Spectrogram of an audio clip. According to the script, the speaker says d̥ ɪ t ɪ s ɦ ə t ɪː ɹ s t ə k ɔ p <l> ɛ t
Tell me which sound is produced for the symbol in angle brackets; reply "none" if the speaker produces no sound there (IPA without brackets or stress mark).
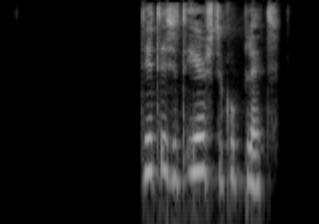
l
